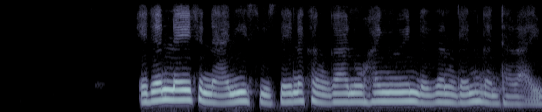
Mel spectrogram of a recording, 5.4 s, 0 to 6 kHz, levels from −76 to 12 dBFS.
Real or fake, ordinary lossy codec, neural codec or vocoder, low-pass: real; Opus, 32 kbps; none; 5.4 kHz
